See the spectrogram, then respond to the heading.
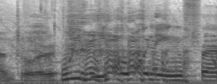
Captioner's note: laughs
